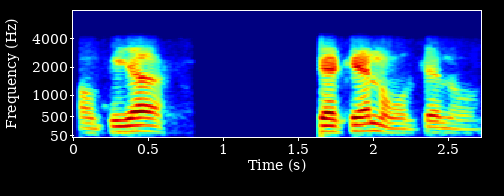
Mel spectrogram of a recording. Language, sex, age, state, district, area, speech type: Odia, male, 45-60, Odisha, Nuapada, urban, conversation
